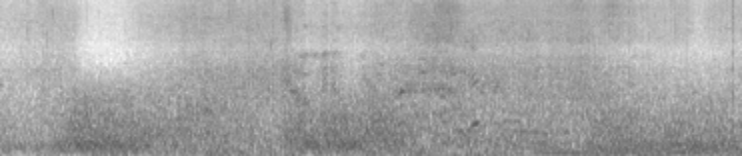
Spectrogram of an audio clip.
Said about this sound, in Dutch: Ik eh, zag een filmpje en daar hoorde je de vulkaan ook, waar, waar jij net over had. Eh, even een klein stukje luisteren. Is dus dit.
